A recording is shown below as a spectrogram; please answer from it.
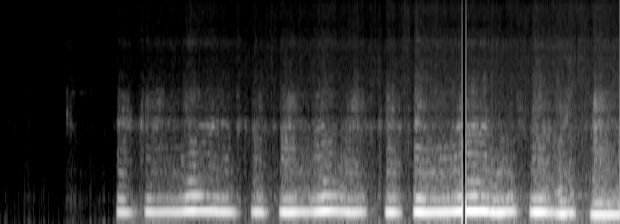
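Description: A woman humming a tune in short phrases with gentle rises and falls in pitch, starting a little over a second in. A single brief click sounds partway through.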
